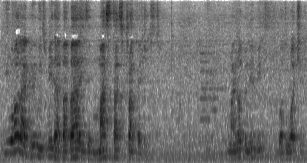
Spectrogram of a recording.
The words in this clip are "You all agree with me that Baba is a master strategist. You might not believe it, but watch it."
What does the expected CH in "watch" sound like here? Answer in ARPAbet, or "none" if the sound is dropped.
CH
